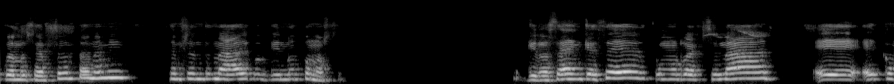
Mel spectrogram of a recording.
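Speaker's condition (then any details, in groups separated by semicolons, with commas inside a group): Ataxic cerebral palsy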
